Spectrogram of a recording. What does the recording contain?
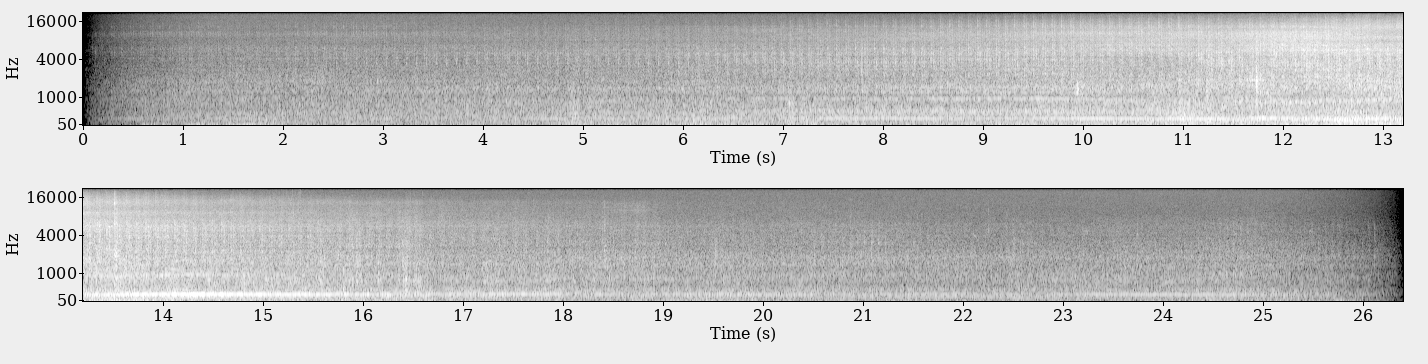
Sound effects > Vehicles
Light farming truck passing on dirt road
road, car, dirt, driving, vehicle, truck, passing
